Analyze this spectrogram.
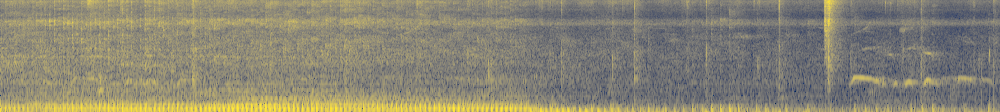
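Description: An engine running steadily, fading out about four seconds in. After it come light footsteps and a short high chirp near the end.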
